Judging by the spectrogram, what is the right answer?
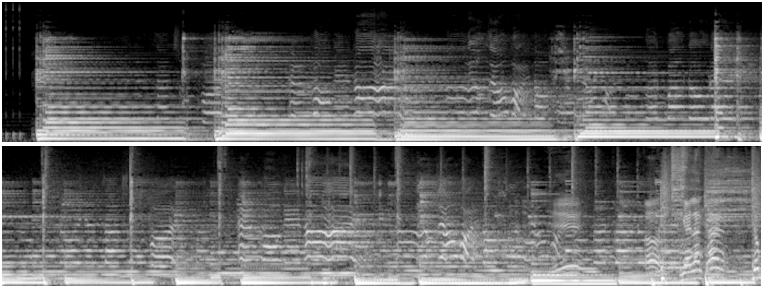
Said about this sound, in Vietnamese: hãy cùng chúng tôi thư giãn trong không gian âm nhạc, mời quý vị sẽ cùng đến với ca khúc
